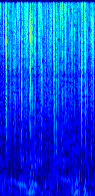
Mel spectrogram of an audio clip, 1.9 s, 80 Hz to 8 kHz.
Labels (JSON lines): {"label": "biophony, cascading saw", "recorder": "SoundTrap 600 or HydroMoth"}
